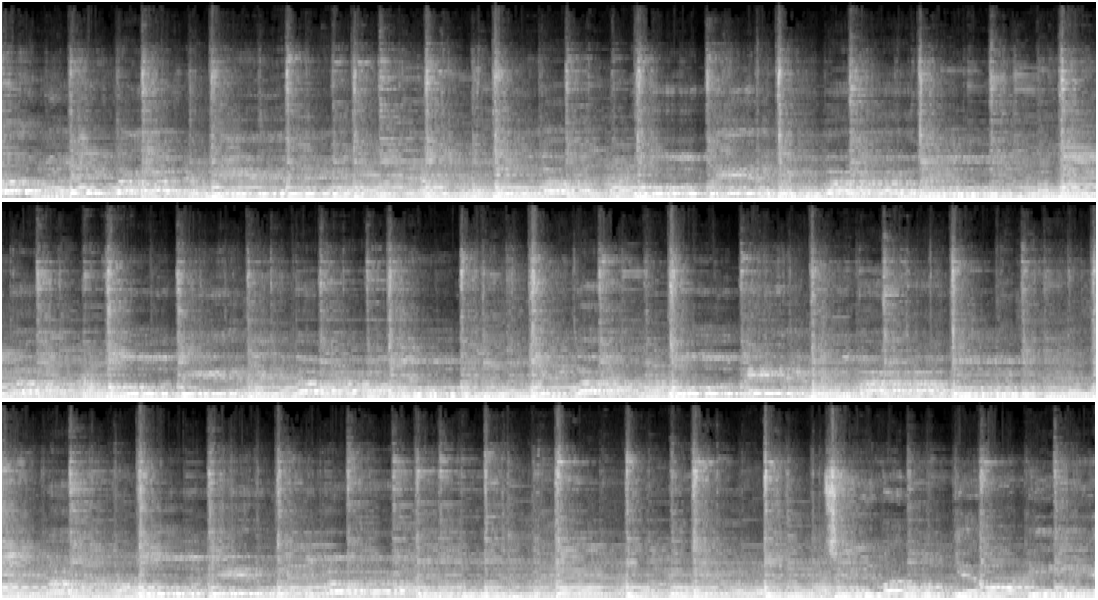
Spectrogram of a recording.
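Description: A man singing a Hindi Christian worship song to his own acoustic guitar, strummed in a steady rhythm under the voice.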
